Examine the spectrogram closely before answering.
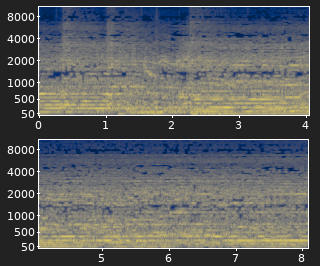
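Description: Live rock band playing at concert volume: an electric guitar takes the lead over drums.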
